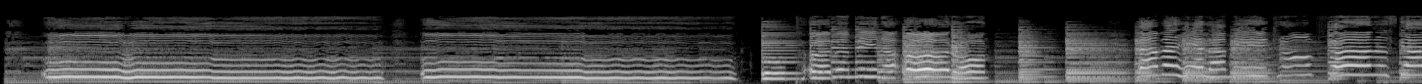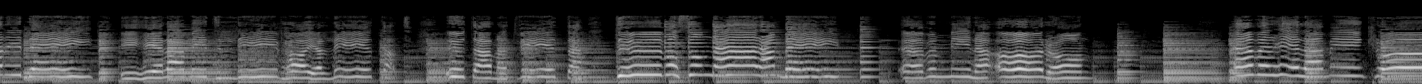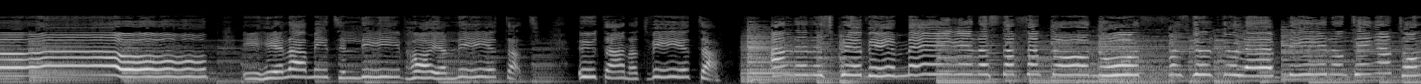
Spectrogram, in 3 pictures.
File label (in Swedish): upp over mina oron alt, stammor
